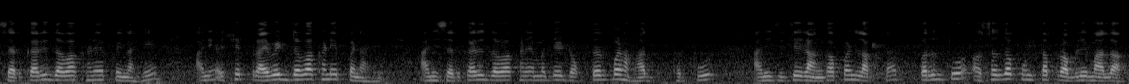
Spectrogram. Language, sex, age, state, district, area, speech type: Marathi, female, 60+, Maharashtra, Yavatmal, urban, spontaneous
